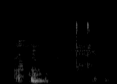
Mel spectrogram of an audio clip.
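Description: A few soft mouse clicks on a Save button, close and quiet, with a couple of sharper clicks near the end.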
